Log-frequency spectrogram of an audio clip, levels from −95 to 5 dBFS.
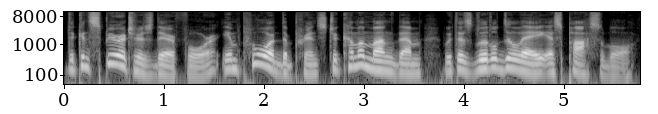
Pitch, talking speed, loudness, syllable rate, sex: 135 Hz, 165 wpm, -19 LUFS, 5.5 syllables/s, male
